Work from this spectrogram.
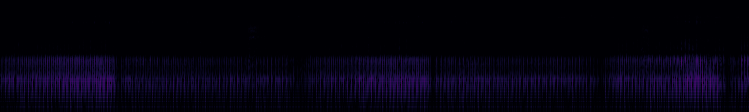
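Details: Close, stereo-recorded purr of a pet cat, no talking: continuous low buzzing rumble broken by short breath gaps roughly every one to two seconds, with faint small clicks and rustling.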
